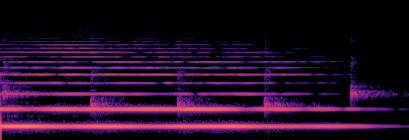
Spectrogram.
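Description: Alto saxophone holding one long note of the melody's introduction, which fades out near the end in a diminuendo. A short click marks each beat, a little under one a second.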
